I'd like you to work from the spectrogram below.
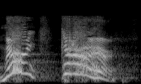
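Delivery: very high, shrill, loud yelling. Retelling how a woman kept going back out and finally yelled: retelling a yell. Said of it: "and starts yelling".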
